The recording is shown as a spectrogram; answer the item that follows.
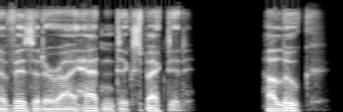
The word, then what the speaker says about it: Haluk: Haluk, pronounced Haluk.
